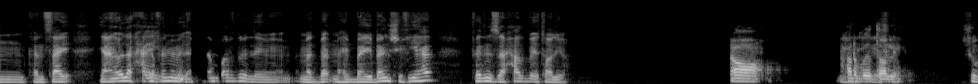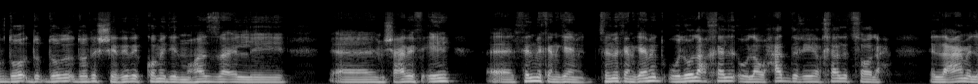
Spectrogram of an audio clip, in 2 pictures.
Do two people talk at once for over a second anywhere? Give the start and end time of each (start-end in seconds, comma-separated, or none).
none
